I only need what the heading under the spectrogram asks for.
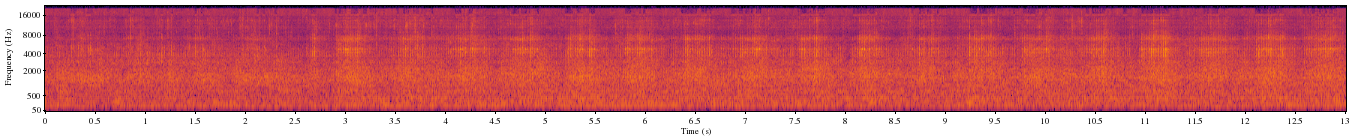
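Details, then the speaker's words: Old Rockwell lathe being reassembled, gears on light assembly oil only with no grease: steady whirring gear noise with faint regular pulsing over the motor; source is incorrect adjustment (backlash) between two meshing gears. "I haven't really gotten this adjustment yet but I figure out right away that here's the source of my noise is the adjustment between these two gears"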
